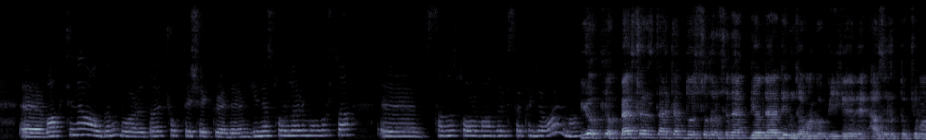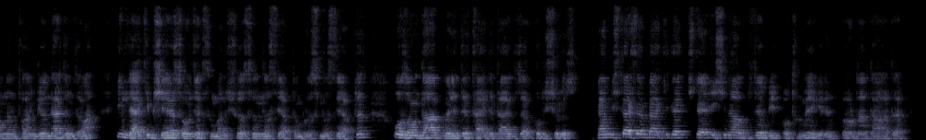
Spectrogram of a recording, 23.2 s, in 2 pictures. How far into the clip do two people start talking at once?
none

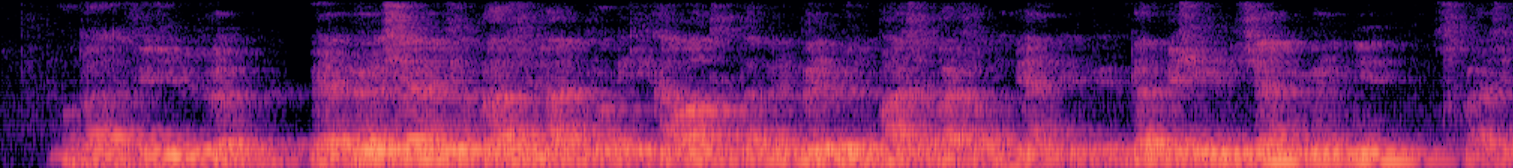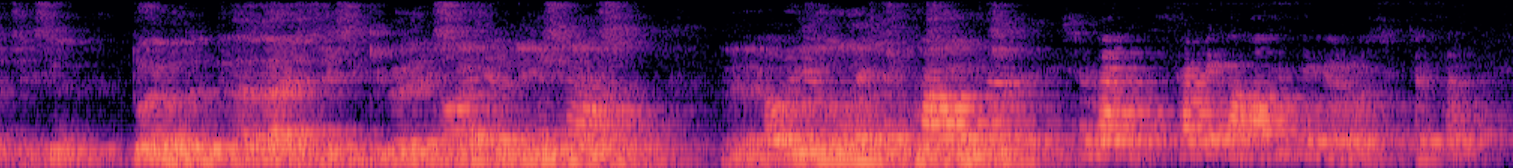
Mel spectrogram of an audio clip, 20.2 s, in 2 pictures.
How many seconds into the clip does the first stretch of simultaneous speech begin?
13.0 s

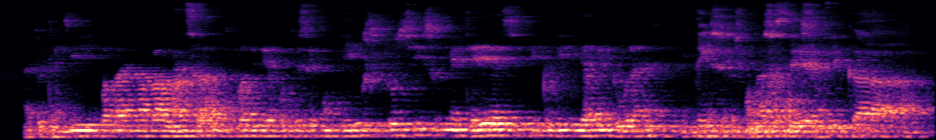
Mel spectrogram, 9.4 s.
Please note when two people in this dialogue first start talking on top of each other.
7.1 s

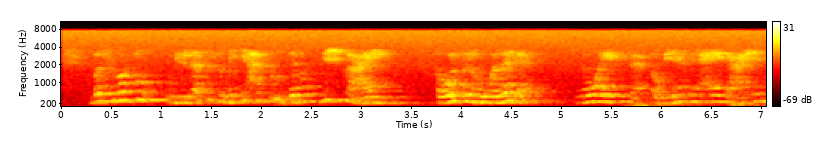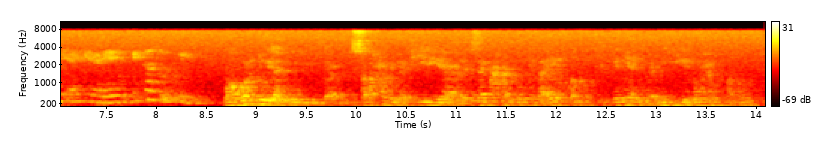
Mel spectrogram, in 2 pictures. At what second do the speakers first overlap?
none

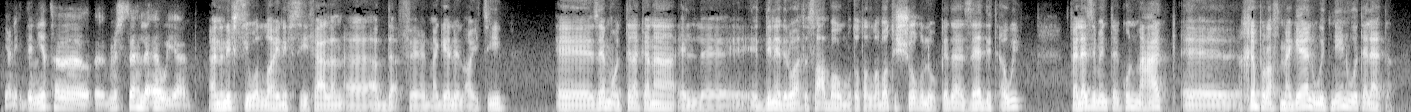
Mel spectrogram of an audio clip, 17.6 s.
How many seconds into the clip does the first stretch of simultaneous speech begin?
none

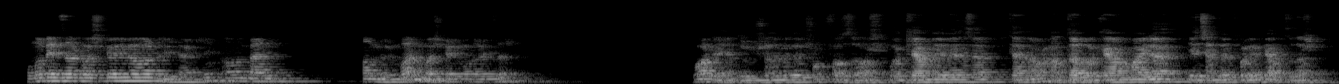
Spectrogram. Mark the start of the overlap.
none

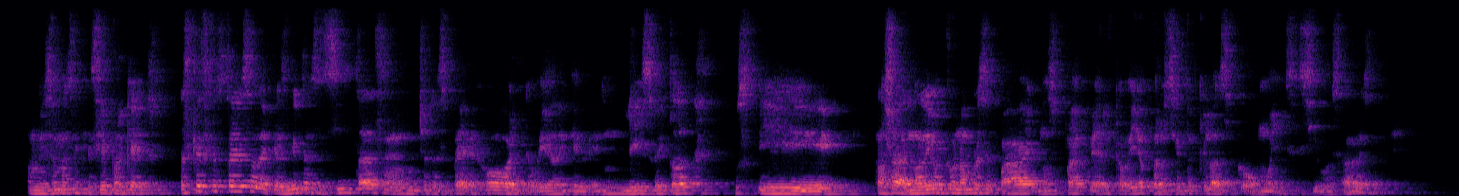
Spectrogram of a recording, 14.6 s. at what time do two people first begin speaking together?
none

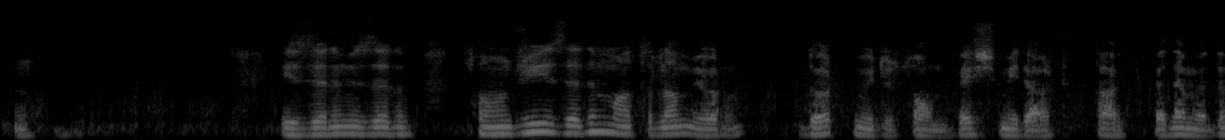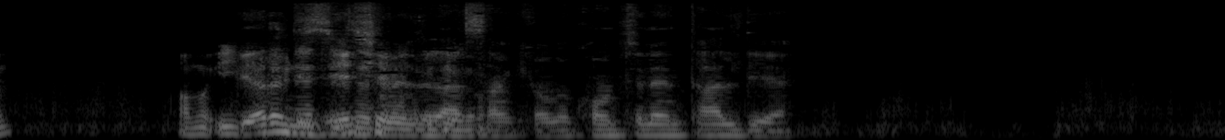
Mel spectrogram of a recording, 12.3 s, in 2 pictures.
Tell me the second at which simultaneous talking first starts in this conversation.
7.3 s

